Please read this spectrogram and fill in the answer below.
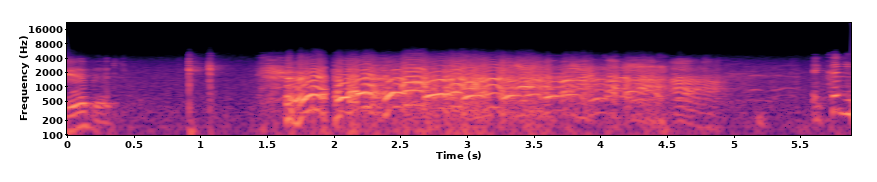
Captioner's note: laughter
